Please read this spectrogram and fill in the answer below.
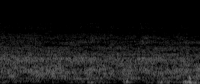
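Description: Steady background hiss with a low rumble underneath, and two faint soft low thumps in the second half.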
